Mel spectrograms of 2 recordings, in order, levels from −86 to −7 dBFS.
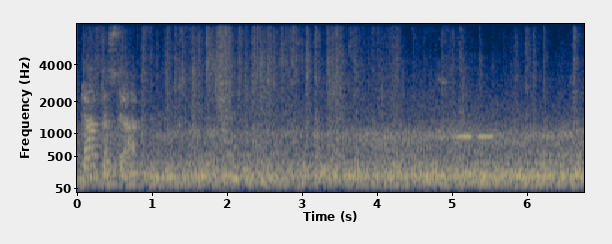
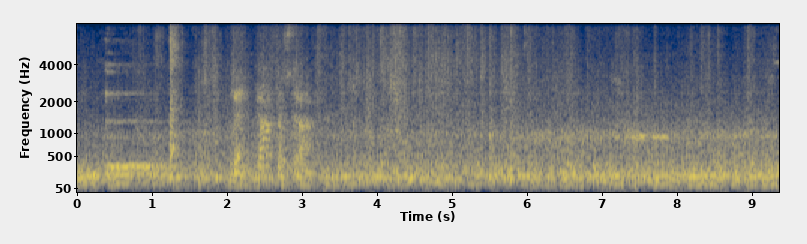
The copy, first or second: second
